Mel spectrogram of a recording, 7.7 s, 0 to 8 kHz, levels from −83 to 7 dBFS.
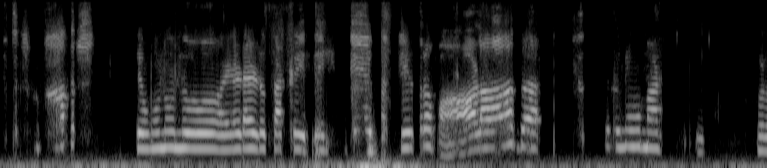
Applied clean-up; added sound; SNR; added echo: neural diffusion model UNIVERSE++.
